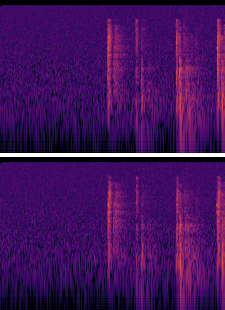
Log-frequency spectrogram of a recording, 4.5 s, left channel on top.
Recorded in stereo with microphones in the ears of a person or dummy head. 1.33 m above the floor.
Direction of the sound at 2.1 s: 40° left (ahead or behind).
